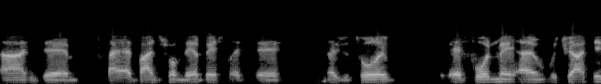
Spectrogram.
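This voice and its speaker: At a medium pitch, a man talks at a fairly quick pace in a monotone with flat intonation, taking long, frequent pauses. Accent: strong Glaswegian. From Scotland, Glasgow. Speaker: speedway team manager. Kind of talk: interview.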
